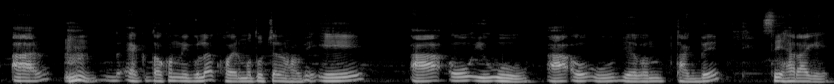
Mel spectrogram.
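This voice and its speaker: A man's voice: a little high, mellow. A man teaching a beginners' language class on a video call, patiently spelling out sounds and checking in with his students. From Bangladesh. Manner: patient, repeats words and checks in with listeners. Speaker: German teacher. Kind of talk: online class lesson.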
